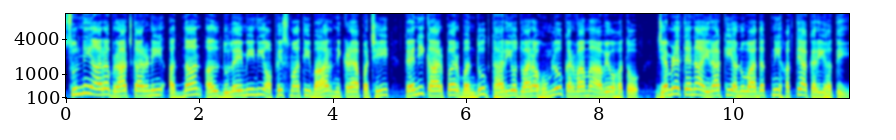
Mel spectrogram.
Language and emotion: Gujarati, neutral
